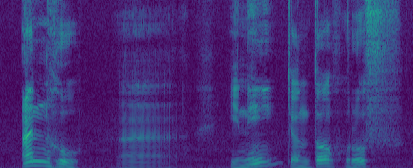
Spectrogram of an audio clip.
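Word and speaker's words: عنه: Jadi dibacanya jelas, tidak boleh ditarik, tidak boleh mendengung atau samar. Jadi tidak boleh anhu. Nah, ya. Jadi dibacanya anhu.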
